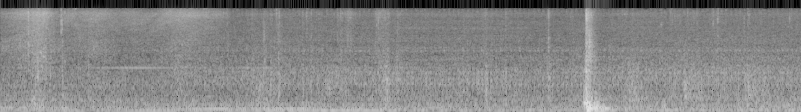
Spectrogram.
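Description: A Land Rover Defender's door shut with a single loud thud about four and a half seconds in, after the driver has stepped out onto the pavement.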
